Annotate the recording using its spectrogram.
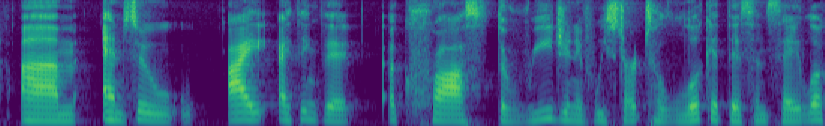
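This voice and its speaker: A woman with a Californian accent speaks in a very deep, low pitch. Her pace is moderate and her intonation fairly even. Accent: Californian American. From San Francisco Bay Area, California. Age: 30s. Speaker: political candidate. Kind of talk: interview. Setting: press room.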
